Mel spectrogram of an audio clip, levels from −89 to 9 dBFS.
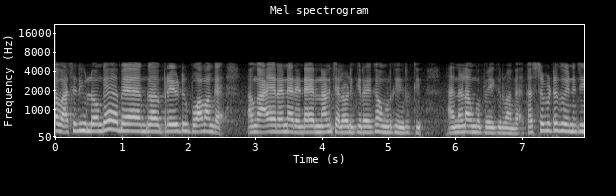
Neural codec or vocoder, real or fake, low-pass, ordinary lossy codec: none; real; 5.4 kHz; none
